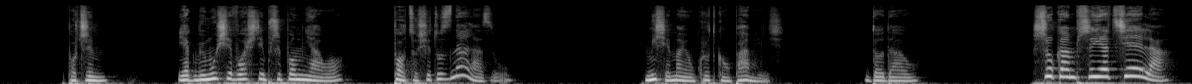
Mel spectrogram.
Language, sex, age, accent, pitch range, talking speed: Polish, female, 20-39, native, 165-280 Hz, 95 wpm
